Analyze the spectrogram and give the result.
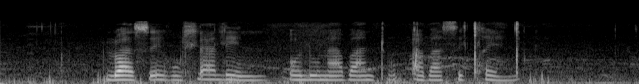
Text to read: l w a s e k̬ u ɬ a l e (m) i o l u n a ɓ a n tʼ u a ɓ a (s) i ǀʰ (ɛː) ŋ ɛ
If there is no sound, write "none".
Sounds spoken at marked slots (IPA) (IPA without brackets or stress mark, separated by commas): n, s, ɛː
